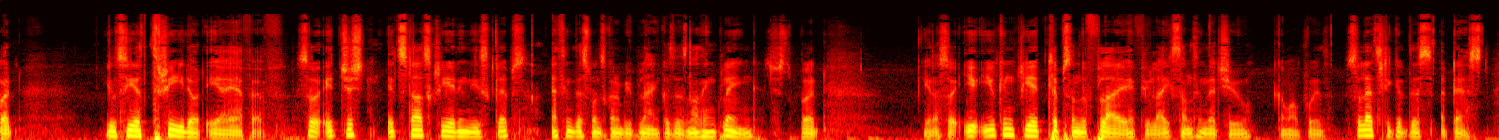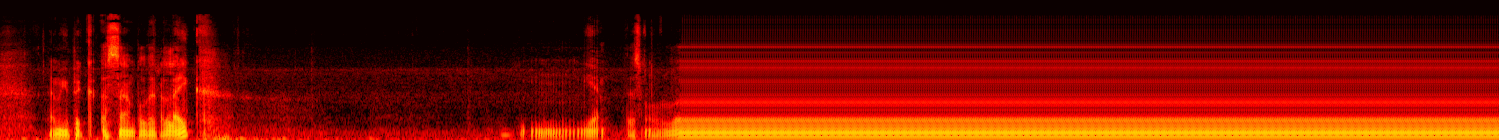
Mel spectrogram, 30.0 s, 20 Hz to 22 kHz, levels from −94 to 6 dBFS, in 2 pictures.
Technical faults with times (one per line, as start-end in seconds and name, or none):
13.75-13.81 damaged data in a compressed stream
21.81-29.98 system hang loop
